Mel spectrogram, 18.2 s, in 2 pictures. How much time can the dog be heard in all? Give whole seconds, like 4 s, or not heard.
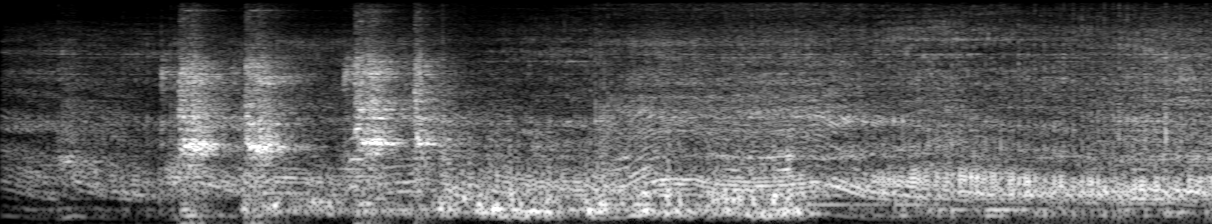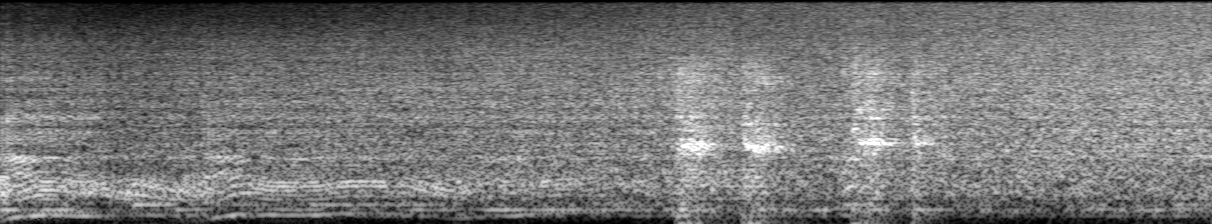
4 s.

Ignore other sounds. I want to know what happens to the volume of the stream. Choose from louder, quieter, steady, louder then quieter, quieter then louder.
louder.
